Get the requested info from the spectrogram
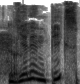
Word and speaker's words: Yelnepix: Donc, ça s'appelle Yelnepix, c'est comme ça qu'il faut prononcer ? – Yelnepix, pardon.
